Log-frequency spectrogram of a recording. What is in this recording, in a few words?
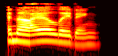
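"annihilating", British English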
